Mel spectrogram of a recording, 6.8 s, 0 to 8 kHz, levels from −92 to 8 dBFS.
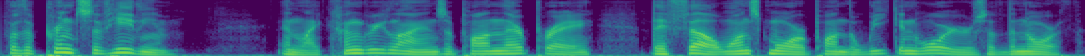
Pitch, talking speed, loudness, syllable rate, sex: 140 Hz, 205 wpm, -18 LUFS, 5.3 syllables/s, male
